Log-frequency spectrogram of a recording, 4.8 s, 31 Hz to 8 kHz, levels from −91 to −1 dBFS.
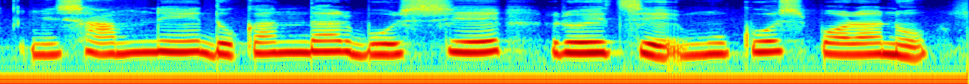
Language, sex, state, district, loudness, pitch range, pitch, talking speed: Bengali, female, West Bengal, Cooch Behar, -14 LUFS, 225-260 Hz, 245 Hz, 85 wpm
